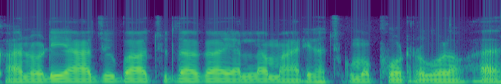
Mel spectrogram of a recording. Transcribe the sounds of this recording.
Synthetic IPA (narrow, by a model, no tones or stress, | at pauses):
kʰa̰ːnoːɽiaːd͡ʒubaːt͡ʃud̪aːɡɐɛlːɐmaːɾiɡɐt͡ʃːu̥kumɐpʰoːʈɐɾɡoɭɐʋa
